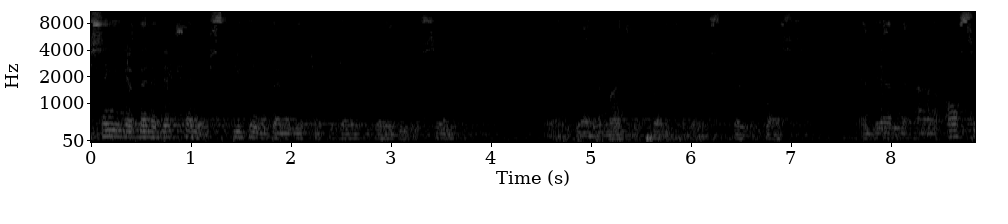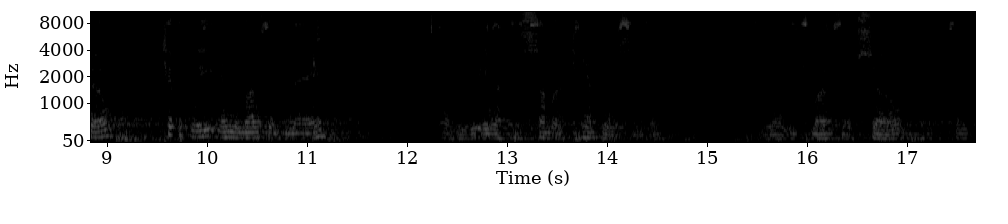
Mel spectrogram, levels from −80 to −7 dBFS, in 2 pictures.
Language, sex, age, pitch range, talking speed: English, male, 40-59, 105-125 Hz, 165 wpm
